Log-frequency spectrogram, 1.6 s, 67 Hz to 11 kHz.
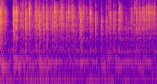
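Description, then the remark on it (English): A quick burst of dense, rapid clicking and rattling as three dice are rolled, clattering and tumbling across a hard surface, fairly loud, with no voices. “Go ahead and give me another hack roll. Okay, this time I can use my 3 dice.”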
